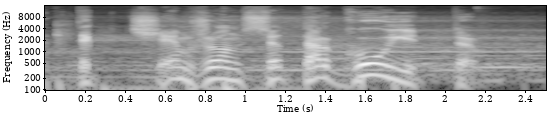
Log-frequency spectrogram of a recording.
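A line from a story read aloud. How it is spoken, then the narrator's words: Grumbling. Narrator (Russian): ворчал Эдуарда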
